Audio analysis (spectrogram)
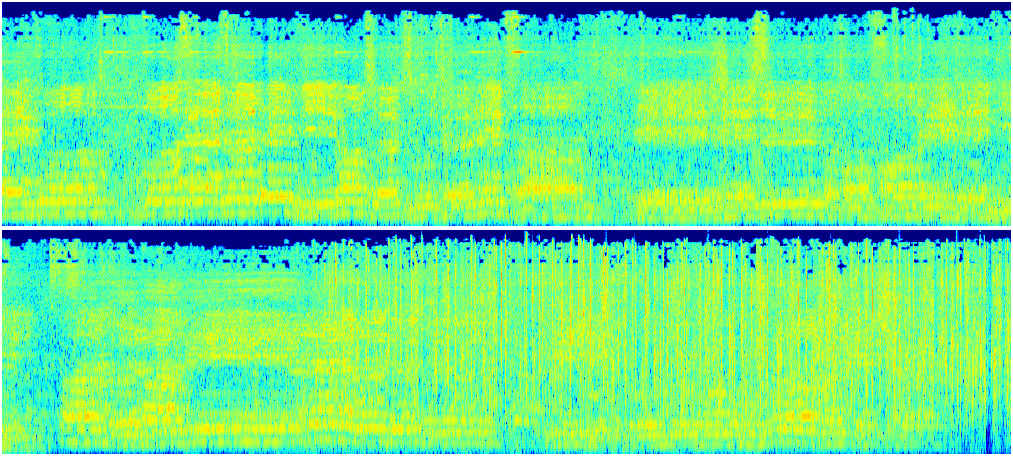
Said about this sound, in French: des chants et des applaudissements là, qui saluent votre départ, le départ des camions de pompiers.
